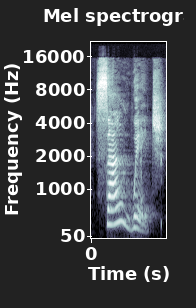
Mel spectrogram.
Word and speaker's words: sandwich: Sometimes when we have N and D together, we remove the D. For example, handkerchief, handsome, sandwich.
